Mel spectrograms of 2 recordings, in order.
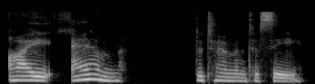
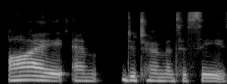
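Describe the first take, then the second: First: The stress falls on the word am. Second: The stress falls on the word I. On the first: There is willingness and conviction to see. "We can put the emphasis on the am" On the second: The small self is the one not seeing. "with the emphasis on the I"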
